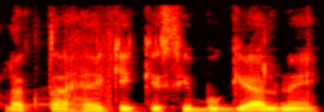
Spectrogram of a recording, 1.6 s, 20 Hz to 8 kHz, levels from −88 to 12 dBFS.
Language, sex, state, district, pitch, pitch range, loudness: Hindi, male, Uttarakhand, Uttarkashi, 120 Hz, 120-135 Hz, -17 LUFS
